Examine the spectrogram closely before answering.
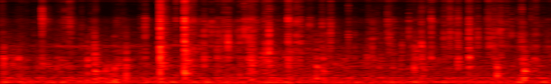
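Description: Small blind-box packaging handled and opened by hand: irregular crinkling with many sharp little clicks.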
